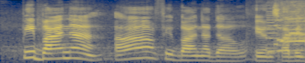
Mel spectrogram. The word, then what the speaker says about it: Pievana: Paano i-pronounce 'yan? Ayan, tatanungin niya daw. Fivana, Fana. Fivana, Pibana.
